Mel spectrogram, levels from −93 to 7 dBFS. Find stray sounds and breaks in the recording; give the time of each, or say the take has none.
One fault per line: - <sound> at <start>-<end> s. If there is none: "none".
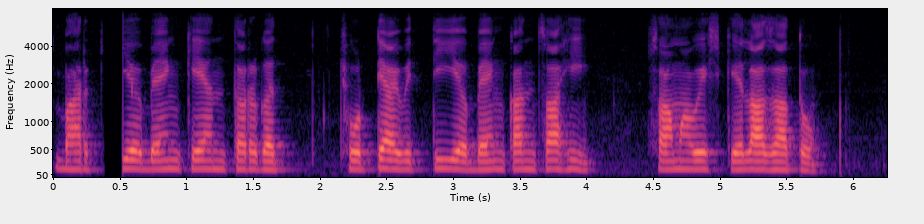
- dropout at 0.4-0.5 s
